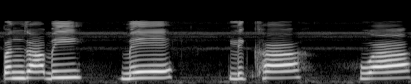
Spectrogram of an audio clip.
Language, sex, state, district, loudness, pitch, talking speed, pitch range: Hindi, female, Haryana, Rohtak, -12 LUFS, 295 Hz, 75 wpm, 275-305 Hz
